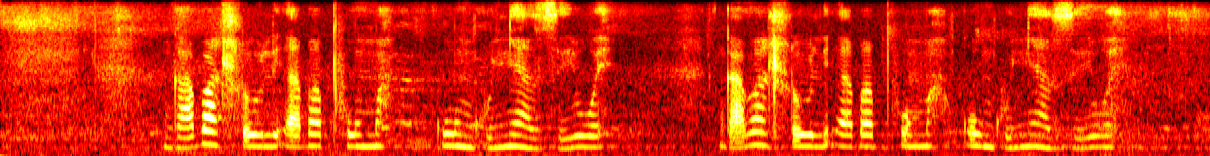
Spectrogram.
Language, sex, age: Xhosa, female, 22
